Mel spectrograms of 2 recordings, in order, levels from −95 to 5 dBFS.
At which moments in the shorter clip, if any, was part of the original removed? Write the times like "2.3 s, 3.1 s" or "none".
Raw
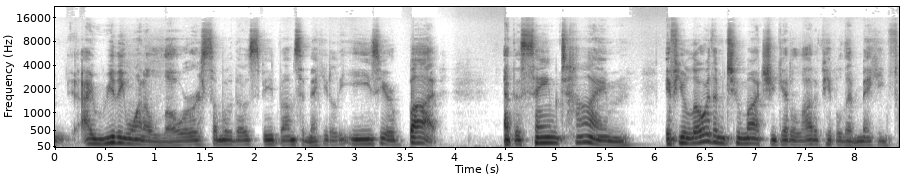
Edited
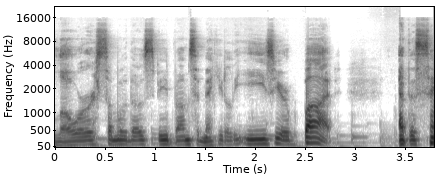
none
